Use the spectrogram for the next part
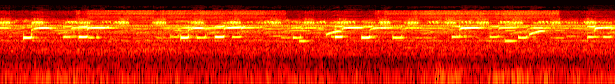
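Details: Coquí frogs calling together, from Venezuela and Puerto Rico. Clear rising whistled sweeps stand out among shorter tonal notes, with an insect-like pulsed trill running steadily above.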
